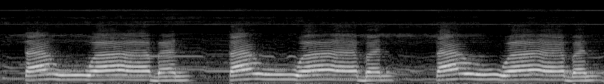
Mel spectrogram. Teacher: rasakan huruf wau nya itu double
